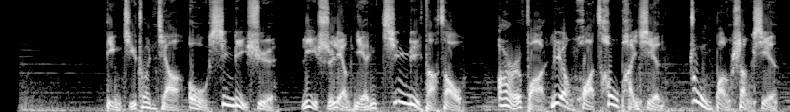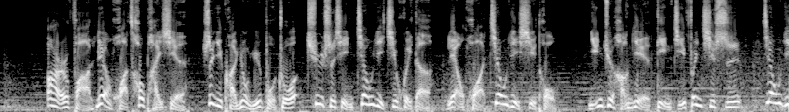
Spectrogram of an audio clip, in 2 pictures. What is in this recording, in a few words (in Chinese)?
男 互联网金融 大气权威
